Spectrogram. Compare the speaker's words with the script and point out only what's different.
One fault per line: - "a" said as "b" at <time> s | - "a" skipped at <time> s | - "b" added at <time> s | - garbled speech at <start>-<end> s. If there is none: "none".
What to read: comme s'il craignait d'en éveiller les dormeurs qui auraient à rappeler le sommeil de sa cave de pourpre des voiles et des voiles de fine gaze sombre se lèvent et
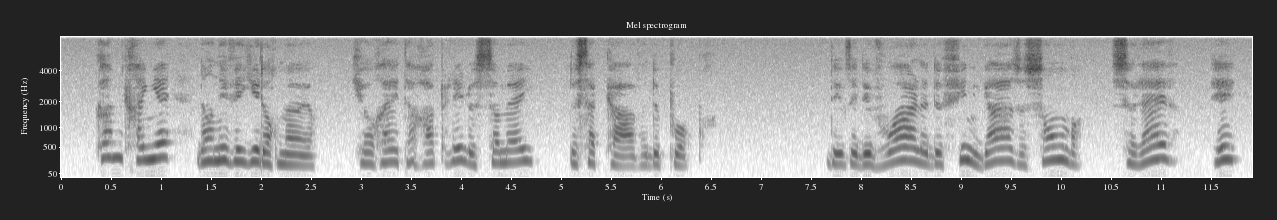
- "s'il" skipped at 0.6 s
- "les" skipped at 2.0 s
- "voiles" skipped at 7.8 s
